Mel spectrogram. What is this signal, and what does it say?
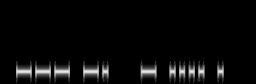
Morse code, heard as a keyed tone, about 25 wpm, 600 Hz. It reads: ON THE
